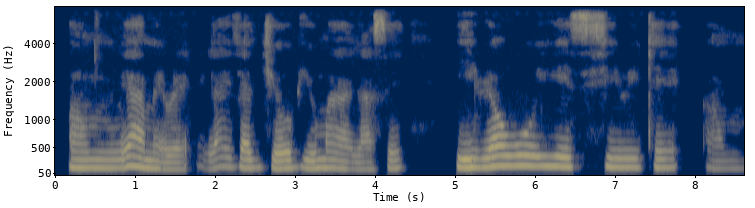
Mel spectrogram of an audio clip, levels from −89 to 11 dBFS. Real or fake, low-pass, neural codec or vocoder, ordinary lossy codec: real; 7.2 kHz; none; none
